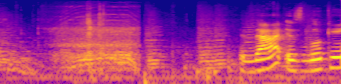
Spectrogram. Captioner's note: blender whirring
